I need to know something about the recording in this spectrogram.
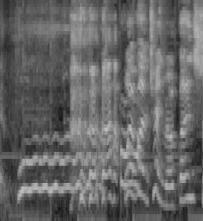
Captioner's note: both laughs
